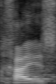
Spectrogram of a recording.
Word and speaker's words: Chayes: Into the Chabad house comes a woman, her name is Margaret Chayes, C-H-A-G-E-S, but Chayes is pronounced, some of you may know Maratz Chayes.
